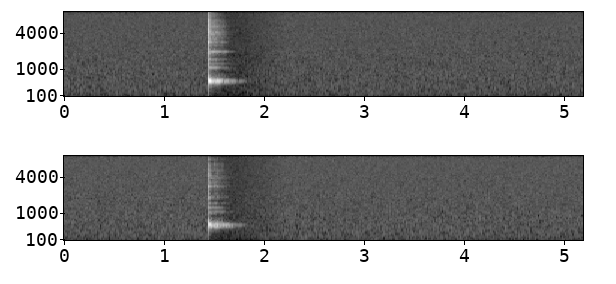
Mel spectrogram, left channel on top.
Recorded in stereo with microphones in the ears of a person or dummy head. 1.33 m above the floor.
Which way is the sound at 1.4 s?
50° left (ahead or behind).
